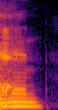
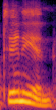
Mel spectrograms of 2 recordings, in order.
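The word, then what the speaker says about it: Tynion: That the you said Tynan, not Tinian.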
